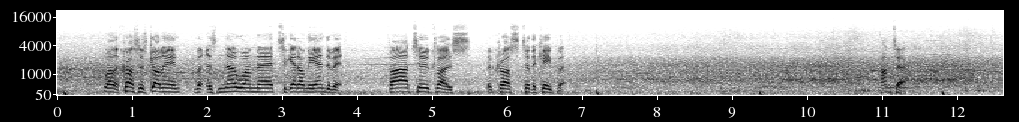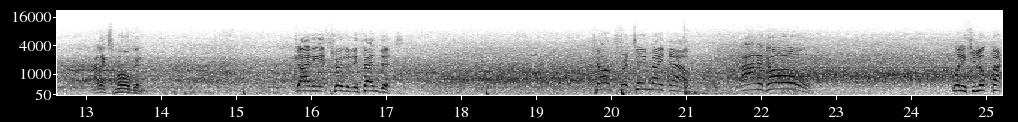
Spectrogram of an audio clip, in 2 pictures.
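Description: A large crowd cheers and murmurs steadily in a stadium.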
